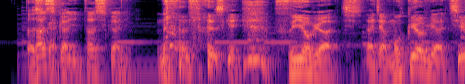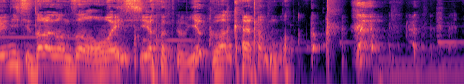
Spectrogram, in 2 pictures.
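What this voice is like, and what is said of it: Kansai dialect accent. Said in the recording (Japanese): “二人とも関西で、関西弁で話してて”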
